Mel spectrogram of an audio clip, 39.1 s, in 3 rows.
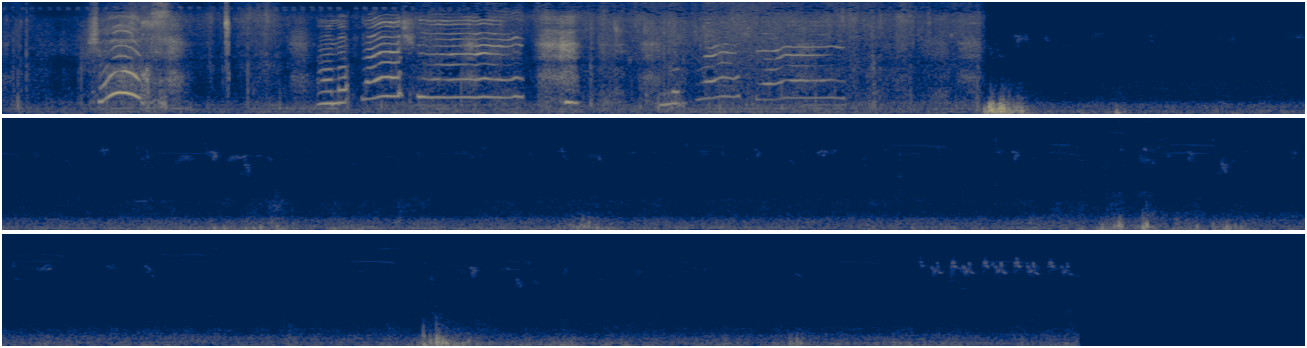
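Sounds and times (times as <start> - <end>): birds chirping: 0.0 - 36.8
wind buffeting microphone: 9.5 - 11.4, 18.5 - 19.3, 23.8 - 25.6, 30.1 - 32.4.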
